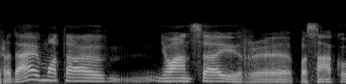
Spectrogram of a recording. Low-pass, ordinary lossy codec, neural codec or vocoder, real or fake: 7.2 kHz; AAC, 32 kbps; codec, 16 kHz, 2 kbps, X-Codec, WavLM features, trained on Multilingual LibriSpeech; fake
